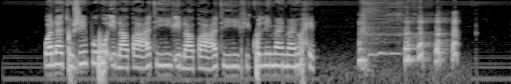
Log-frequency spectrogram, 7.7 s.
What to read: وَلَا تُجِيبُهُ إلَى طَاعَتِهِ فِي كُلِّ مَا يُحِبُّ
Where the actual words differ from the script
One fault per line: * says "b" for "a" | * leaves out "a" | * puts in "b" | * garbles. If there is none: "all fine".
* puts in "إلَى طَاعَتِهِ"
* puts in "مَا"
